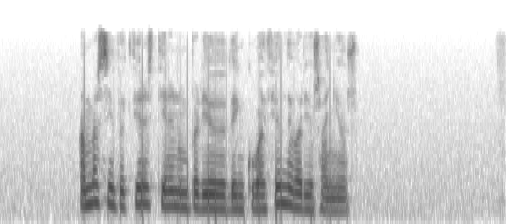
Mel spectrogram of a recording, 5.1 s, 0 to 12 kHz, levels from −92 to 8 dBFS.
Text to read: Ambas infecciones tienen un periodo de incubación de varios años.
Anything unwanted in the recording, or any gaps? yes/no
no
